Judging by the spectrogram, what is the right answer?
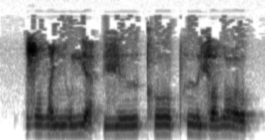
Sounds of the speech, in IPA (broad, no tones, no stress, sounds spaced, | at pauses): zˤ u ðˤ e ɲ u mʲ a | vʲ ɯː kʰ oː pʰ ɯː vʲ o ðˤ oː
